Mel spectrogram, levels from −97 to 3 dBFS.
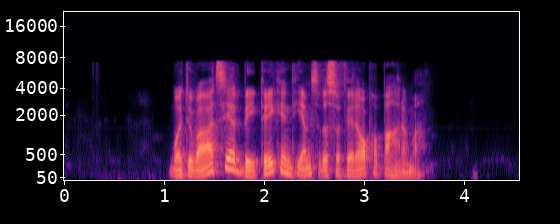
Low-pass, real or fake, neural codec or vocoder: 7.2 kHz; fake; codec, 16 kHz, 2 kbps, X-Codec, HuBERT features, trained on LibriSpeech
